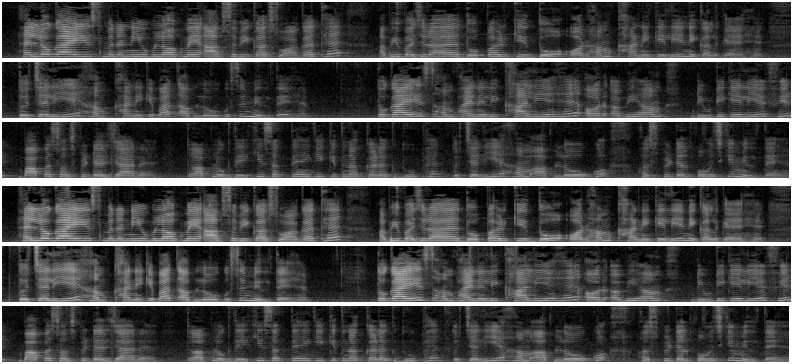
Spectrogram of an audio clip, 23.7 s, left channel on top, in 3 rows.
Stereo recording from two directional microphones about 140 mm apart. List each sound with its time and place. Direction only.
0.2 s a woman's voice: 40° right (ahead or behind); by 15.0 s 20° right (ahead or behind)
15.0 s speech: 15° left (ahead or behind)
15.4 s a woman's voice: 20° right (ahead or behind)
